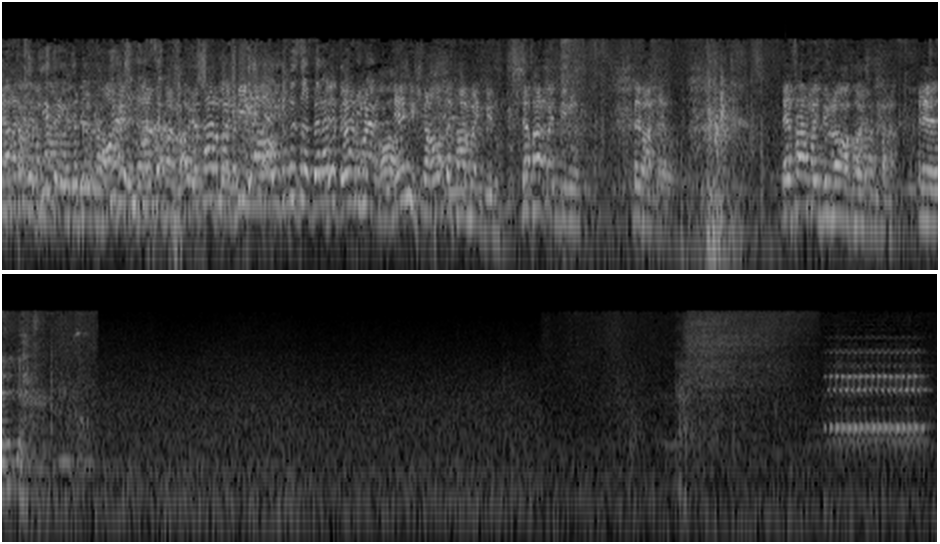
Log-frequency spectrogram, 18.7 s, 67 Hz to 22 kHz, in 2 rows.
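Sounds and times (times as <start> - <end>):
wind-like noise: 0.0 - 17.6
speech: 0.1 - 7.2, 7.8 - 9.8
telephone with bright electronic ring: 17.6 - 18.7.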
